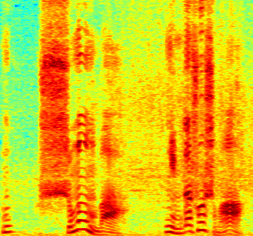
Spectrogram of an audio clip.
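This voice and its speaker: A man's voice: fairly high pitch, huge pitch swings, fast talker, faint music behind. A man playing a naive, cheerful young gamer sidekick in an audio drama, earnest and blustering. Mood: blunt, excited.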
